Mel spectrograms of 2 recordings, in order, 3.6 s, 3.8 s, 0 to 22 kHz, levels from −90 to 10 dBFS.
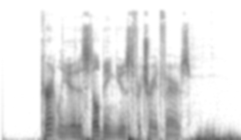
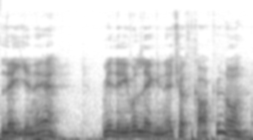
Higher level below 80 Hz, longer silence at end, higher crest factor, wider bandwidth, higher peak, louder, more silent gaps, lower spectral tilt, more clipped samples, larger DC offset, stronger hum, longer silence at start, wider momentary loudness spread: about the same, -36 dBFS vs -38 dBFS; about the same, 0 s vs 0 s; first, 20 dB vs 14 dB; first, 16.5 kHz vs 11 kHz; about the same, -10 dBFS vs -10 dBFS; second, -30 LUFS vs -25 LUFS; neither; second, -4 dB/octave vs -8 dB/octave; neither; neither; neither; first, 0.6 s vs 0 s; first, 11 LU vs 6 LU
